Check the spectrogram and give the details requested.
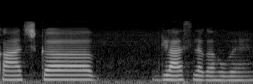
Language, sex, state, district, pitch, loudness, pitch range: Hindi, female, Chhattisgarh, Bilaspur, 205 Hz, -25 LUFS, 190-215 Hz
